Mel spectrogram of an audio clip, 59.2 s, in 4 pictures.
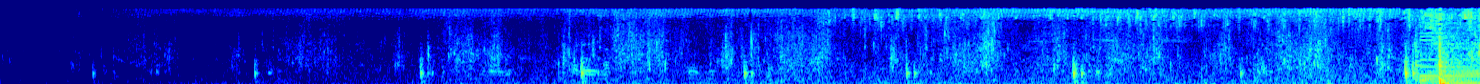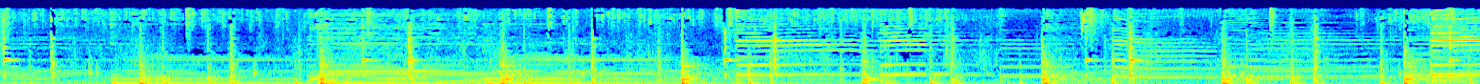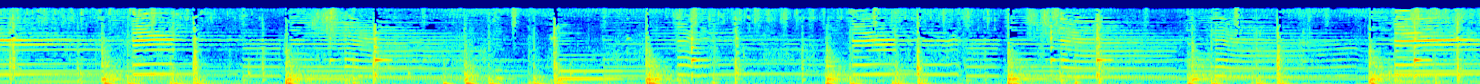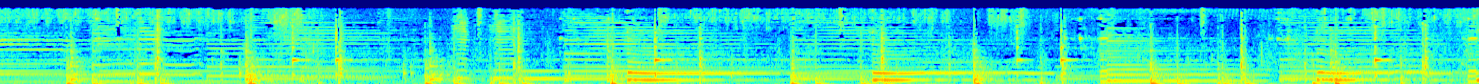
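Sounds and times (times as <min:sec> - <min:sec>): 
fusion raga music: 0:14.1 - 0:59.1.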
